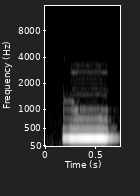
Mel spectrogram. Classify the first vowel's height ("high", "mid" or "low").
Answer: high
